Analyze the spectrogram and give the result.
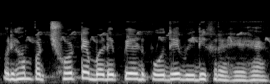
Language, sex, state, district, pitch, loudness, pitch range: Hindi, female, Uttar Pradesh, Saharanpur, 235 Hz, -12 LUFS, 220-255 Hz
